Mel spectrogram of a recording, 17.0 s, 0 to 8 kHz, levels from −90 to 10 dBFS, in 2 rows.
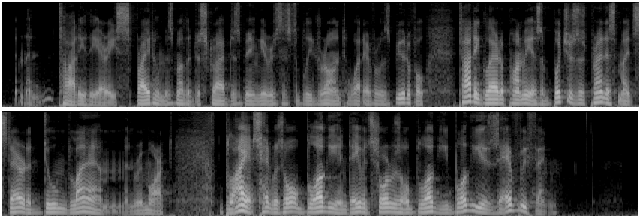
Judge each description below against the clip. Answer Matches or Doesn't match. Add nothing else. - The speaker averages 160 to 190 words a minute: Matches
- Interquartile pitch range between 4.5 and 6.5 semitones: Matches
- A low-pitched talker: Matches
